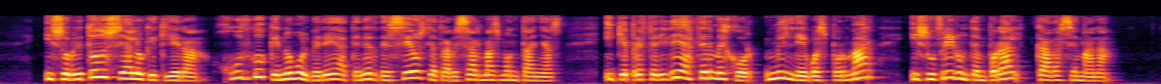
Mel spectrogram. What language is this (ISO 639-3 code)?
spa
